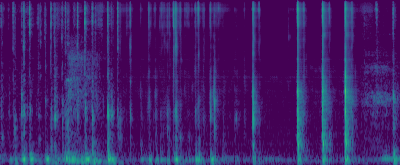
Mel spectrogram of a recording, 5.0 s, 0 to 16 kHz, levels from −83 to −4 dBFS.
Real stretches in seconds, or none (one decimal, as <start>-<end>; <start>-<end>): 0.0-1.5; 4.5-5.0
